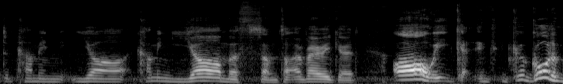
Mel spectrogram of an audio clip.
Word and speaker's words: Yarmouth: Well done pronouncing Yarmouth in the way you did, Novabug. Your mouth, yeah. Joke avoiding that, yeah. Yarmouth, your mouth, yeah.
